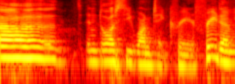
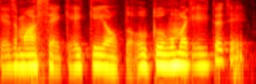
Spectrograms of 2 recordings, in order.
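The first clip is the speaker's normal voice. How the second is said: bad put-on Spanish accent, lower; 4 semitones lower than usual. Showing how a game master might fake a monster's language: bad fake Spanish accent. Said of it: "bad attempt of Spanish accent".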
